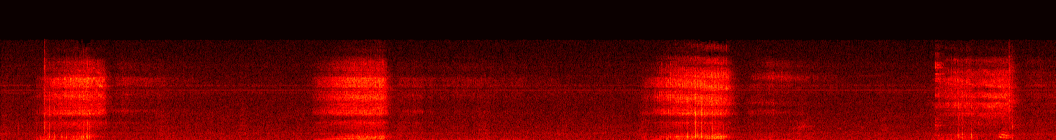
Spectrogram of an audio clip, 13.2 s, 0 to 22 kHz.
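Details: Four loud, breathy, rasping snores about every four seconds, roughly 16 a minute, with quiet pauses between, from a 10-week-old American Bulldog puppy in deep sleep after a walk; snoring.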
